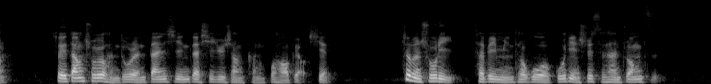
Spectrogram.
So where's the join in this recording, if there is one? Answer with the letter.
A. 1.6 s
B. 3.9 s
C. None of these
B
